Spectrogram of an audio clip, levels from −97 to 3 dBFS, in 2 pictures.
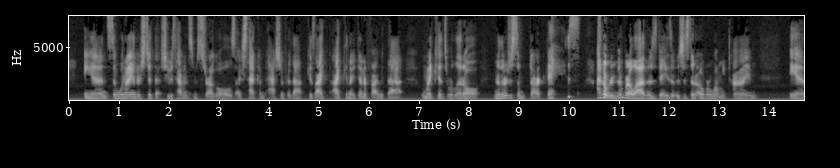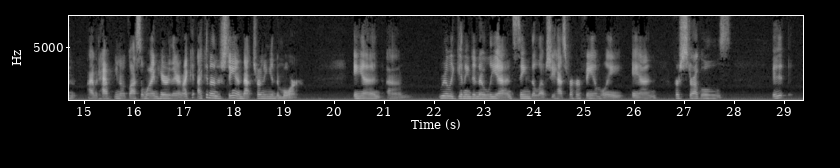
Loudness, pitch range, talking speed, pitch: -30 LUFS, 145-175 Hz, 195 wpm, 160 Hz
